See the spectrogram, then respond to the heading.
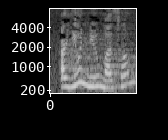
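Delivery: sweet, kindly voice. Retelling what a young woman beside the speaker asked, imitating the sweetest voice. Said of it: "She said in the sweetest voice".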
